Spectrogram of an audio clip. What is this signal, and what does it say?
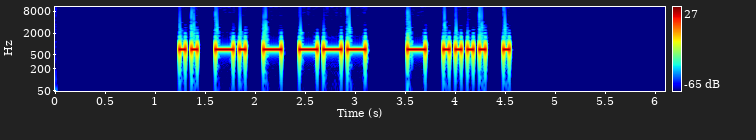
Morse code, heard as a keyed tone, about 20 wpm, 700 Hz. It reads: INTO THE
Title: Build A Phrase - 2-Word Phrases - 20wpm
